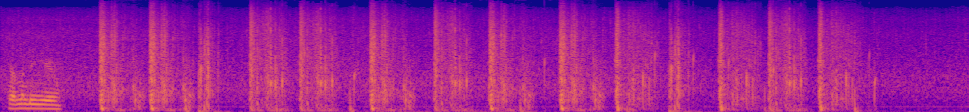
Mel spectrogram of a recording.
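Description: Digging sounds crunch rapidly in a game as blocks of earth are dug out.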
